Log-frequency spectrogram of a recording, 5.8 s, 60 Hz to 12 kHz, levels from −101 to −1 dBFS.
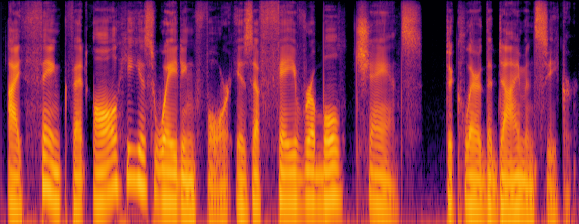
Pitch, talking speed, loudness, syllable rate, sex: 100 Hz, 165 wpm, -22 LUFS, 4.8 syllables/s, male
